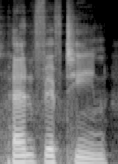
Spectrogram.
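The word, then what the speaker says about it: PEN15: was like it's like it's called pen 15 but it's like spelled like penis but yeah i mean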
